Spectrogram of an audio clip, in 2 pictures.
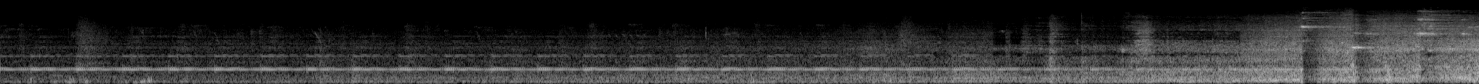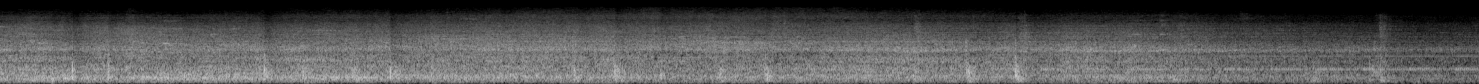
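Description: Wakayama Electric Railway 2270 series electric train approaching and running into the station. It grows loud about twelve seconds in, with a sharp click, wheel-on-rail clatter and wheel squeal as it passes and slows. A level crossing warning alarm rings steadily throughout.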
